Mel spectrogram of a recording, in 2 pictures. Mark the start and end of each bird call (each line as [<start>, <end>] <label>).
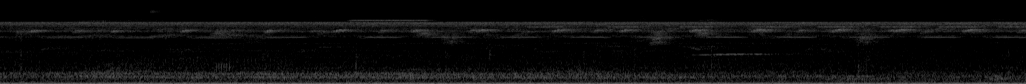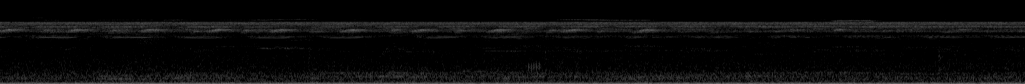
[6.78, 7.88] Little Tinamou (Crypturellus soui)
[14.98, 15.58] Cinereous Tinamou (Crypturellus cinereus)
